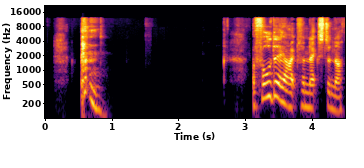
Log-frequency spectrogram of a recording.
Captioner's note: clears throat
